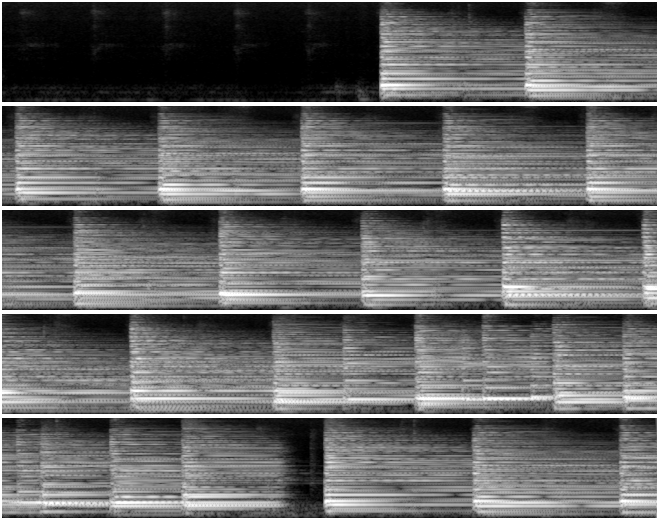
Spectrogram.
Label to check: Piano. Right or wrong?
Right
